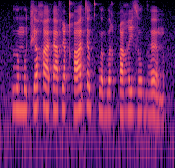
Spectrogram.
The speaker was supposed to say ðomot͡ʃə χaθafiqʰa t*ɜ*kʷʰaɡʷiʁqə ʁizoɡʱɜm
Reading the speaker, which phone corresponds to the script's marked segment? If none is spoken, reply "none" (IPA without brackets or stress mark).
ɜ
